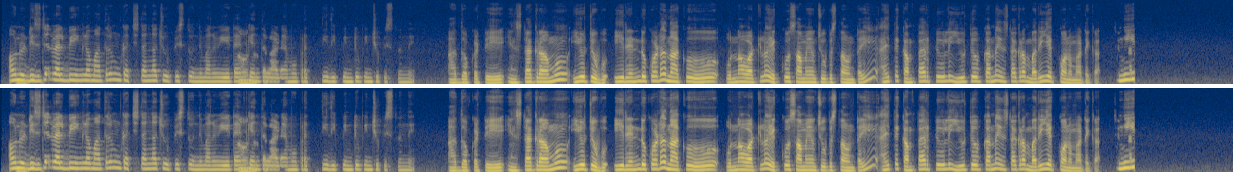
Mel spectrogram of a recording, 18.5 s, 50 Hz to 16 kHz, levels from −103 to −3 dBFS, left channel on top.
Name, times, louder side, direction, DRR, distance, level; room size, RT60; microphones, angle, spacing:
voice 1, 0.1-6.2 16.7-17.0, right 2 dB, 90° right, 2.2 m, -26 dB
voice 2, 3.6-3.9 6.7-16.5, right 2 dB, 75° right, 3.1 m, -23 dB
head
